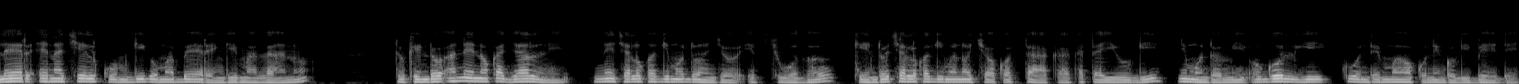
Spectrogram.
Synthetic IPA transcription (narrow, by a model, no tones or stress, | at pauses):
lɛɾɛnat͡ʃɛlkwomɡɪɡomabɛɾɛŋɡɪmad̪anɔ | tokendoʔanɛnɔkad͡ʒalnɪ | nɛt͡ʃalɔkaɡɪmɔdɔɲd͡ʒɔɪt͡ʃwod̪okendot͡ʃalɔkaɡɪmanɔt͡ʃɔkɔtakakatajuɡinimɔndomiʔoɡolɡɪkwondemaɔkoneŋɡoɡɪbede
